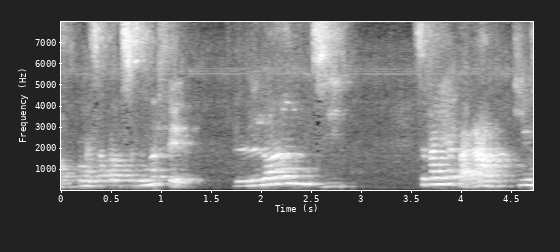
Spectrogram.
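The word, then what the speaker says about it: lundi: passo por passo L Land Land a gente tem aqui um som que não existe em português que é o som ã an Você pode abrir um sorriso para fazer isso ó Land tem que sorrir felicidade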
